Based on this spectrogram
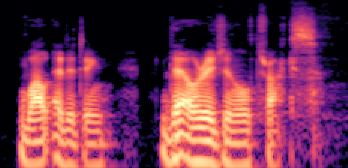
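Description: A man's very deep, low voice against a quiet background. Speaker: tech video creator. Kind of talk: casual vlog chat. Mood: apologetic, upbeat. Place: home room.

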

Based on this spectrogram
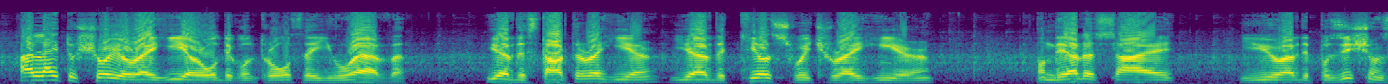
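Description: Ordinary pitch variation at a moderate pace, with a dry sound and no echo. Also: man. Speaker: vlogger. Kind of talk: tutorial. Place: motorbike. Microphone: camera far.

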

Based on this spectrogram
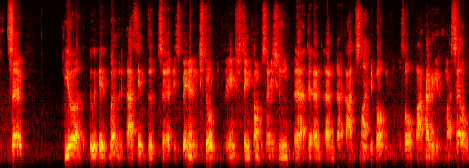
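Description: A man with an English accent speaks at a moderate pace with long, frequent pauses over light background noise. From England. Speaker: television interviewer. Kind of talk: interview. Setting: studio. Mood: friendly, amused. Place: home room. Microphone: old recording.

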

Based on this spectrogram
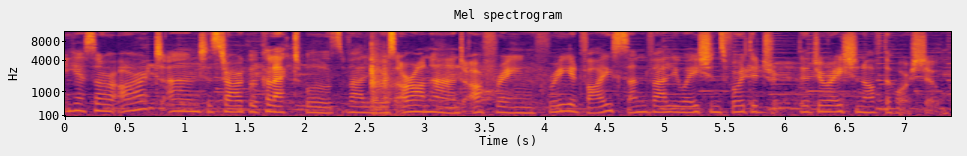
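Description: A woman talks at a fairly quick pace with a medium pitch and ordinary pitch variation. Clear music plays in the background. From Ireland. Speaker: art auctioneer spokesperson. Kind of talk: interview answer. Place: hall.

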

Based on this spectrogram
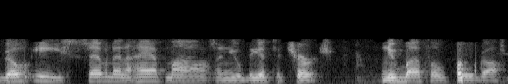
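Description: The speaker has a Southern US accent and a moderate pace. The intonation is fairly even, while the loudness swings widely. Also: man, medium pitch for a man. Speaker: pastor. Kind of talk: interview. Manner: preachy.

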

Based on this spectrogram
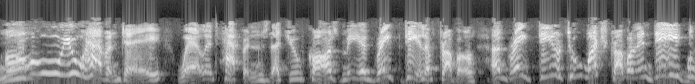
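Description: In a put-on character voice, a female-sounding speaker goes extremely high in pitch with very wide pitch swings, keeping a moderate pace with hardly any pauses. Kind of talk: 1930s children's radio serial. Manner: menacing, gloating.

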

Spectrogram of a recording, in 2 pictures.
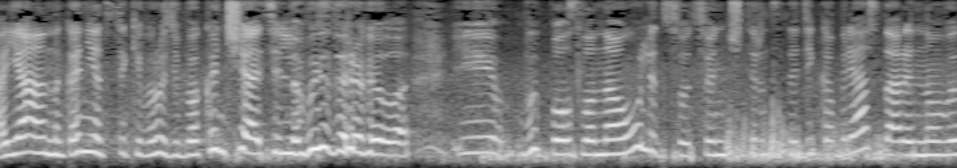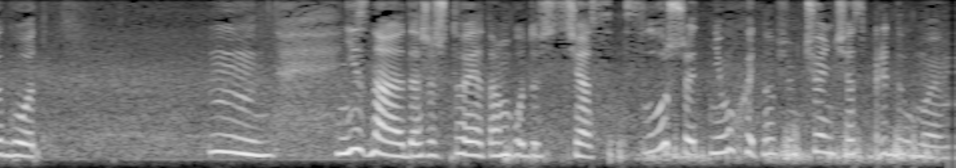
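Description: A woman's voice at a moderate pace with long, frequent pauses and ordinary pitch variation, dry with no echo, over noticeable background noise. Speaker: vlogger. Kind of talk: casual vlog chat. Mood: cheerful, chatty. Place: street. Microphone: phone near.

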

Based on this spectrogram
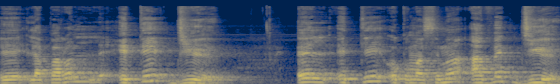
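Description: A man's high-pitched voice at a very slow pace, with very even loudness and audible room echo. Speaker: pastor. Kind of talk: sermon. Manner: preacherly, fervent. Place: studio.

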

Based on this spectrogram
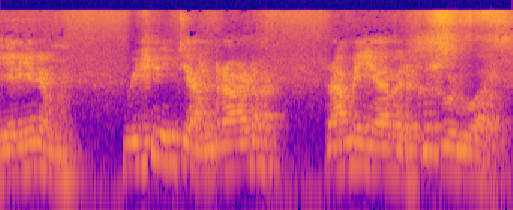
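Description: A woman speaks at a fairly low pitch. Audible room echo surrounds her voice. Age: old. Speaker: storyteller. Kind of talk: bedtime story narration. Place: home room. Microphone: phone near.

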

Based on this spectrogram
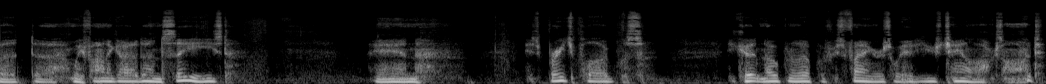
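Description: A somewhat breathy man at a fairly slow pace with ordinary pitch variation, in a dry sound with no echo. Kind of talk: casual vlog chat. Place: forest. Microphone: phone near.

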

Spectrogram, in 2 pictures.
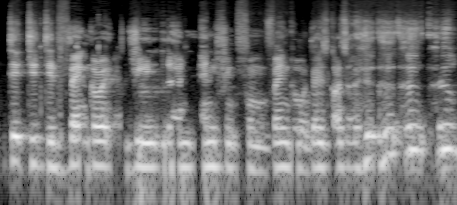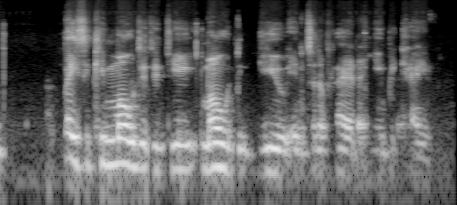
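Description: A man in a London accent, fairly high in pitch and somewhat breathy, with lively intonation, big swings in loudness, a moderate pace and light background noise. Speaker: football podcast host; show host asking questions. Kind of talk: casual chat. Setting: video call. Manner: animated. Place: home room. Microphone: video call.

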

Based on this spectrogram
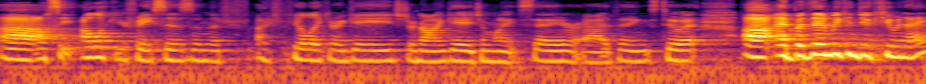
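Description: Light background noise accompanies a woman speaking at a very fast pace. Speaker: speaker. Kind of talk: public talk. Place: hall. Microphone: podium.

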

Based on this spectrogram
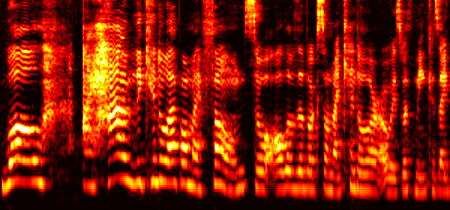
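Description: With lively intonation, a woman speaks at a moderate pace. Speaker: book vlogger. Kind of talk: casual vlog chat. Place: home room.

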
